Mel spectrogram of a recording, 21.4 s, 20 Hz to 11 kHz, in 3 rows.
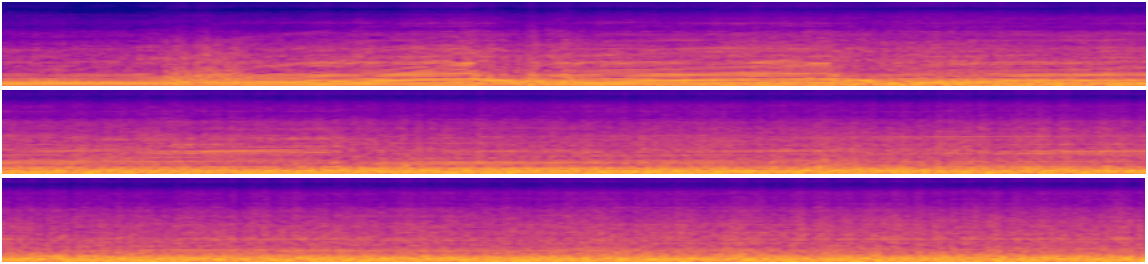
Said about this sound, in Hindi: एग्जॉस्ट नोट काफ़ी अच्छा है, और वाइब्रेशन की मैं अगर बात करूं 7000 RPM से ऊपर जाने के बाद वाइब्रेशंस थोड़े से बढ़ जाते हैं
